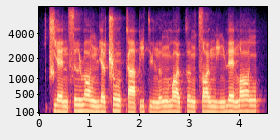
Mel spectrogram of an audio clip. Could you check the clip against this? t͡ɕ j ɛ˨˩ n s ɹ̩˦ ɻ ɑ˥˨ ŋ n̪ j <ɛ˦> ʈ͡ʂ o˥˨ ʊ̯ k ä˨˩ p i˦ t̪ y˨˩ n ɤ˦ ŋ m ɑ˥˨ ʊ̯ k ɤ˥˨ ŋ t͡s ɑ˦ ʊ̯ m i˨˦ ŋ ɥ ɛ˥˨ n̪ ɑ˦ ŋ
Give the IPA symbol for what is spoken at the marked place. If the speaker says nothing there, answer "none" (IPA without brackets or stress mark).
ɛ˨˩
